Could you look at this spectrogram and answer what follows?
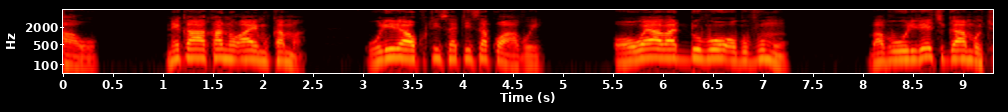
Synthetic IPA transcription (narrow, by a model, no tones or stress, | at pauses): wo̰ | ne̞kakano̞ajemukama̰ | wuliɾaoku̥tiːsatiːsakwaːβwe̞ | oweaβadːuβwo̞ːβuvumu | βaβuːliɾe̞ːciɡaːmboc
